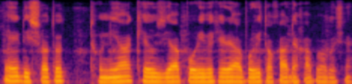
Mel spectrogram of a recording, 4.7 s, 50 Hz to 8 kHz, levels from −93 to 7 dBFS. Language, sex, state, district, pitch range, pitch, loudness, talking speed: Assamese, male, Assam, Kamrup Metropolitan, 110-115 Hz, 115 Hz, -15 LUFS, 130 wpm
